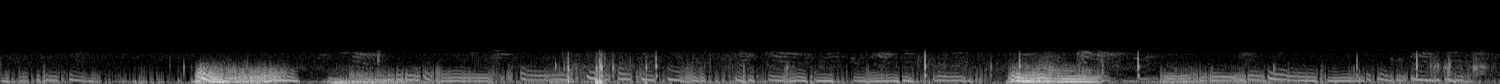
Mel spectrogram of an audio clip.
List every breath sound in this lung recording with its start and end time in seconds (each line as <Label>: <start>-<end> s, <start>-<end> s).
Inhalation: 1.86-3.00 s, 10.04-11.23 s
Exhalation: 3.26-4.50 s
Wheeze: 0.00-0.97 s, 1.86-3.00 s, 3.26-9.87 s, 10.04-11.23 s, 11.31-14.78 s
